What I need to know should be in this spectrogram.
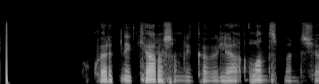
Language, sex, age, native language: Icelandic, male, 30-39, Icelandic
